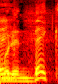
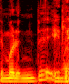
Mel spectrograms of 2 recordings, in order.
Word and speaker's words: Molenbeek: Pas Molenbeek, c'est Molenbeek.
